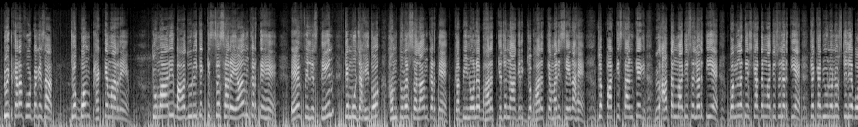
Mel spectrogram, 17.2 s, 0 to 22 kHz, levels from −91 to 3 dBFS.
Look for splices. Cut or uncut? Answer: uncut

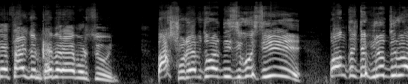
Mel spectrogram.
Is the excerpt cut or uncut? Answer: cut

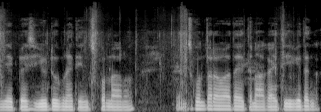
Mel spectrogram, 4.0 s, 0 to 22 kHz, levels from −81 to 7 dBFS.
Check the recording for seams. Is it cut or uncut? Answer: uncut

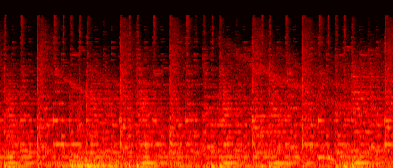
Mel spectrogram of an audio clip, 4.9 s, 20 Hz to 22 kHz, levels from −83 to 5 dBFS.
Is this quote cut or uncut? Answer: cut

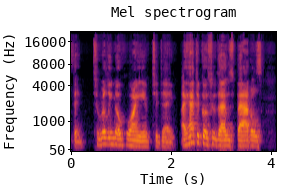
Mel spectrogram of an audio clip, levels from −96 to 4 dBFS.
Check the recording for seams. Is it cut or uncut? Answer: cut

